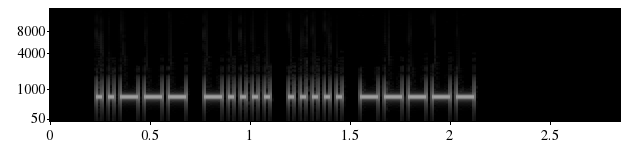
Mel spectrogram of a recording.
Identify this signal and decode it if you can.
Morse code, heard as a keyed tone, about 40 wpm, 700 Hz. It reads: 2650
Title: Numbers - 4-Digit 40wpm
